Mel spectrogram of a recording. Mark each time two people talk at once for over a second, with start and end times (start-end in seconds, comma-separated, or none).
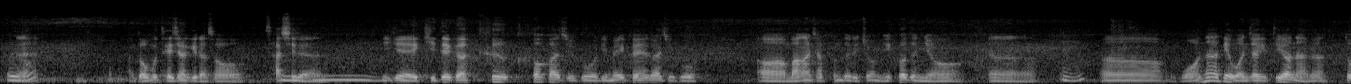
none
